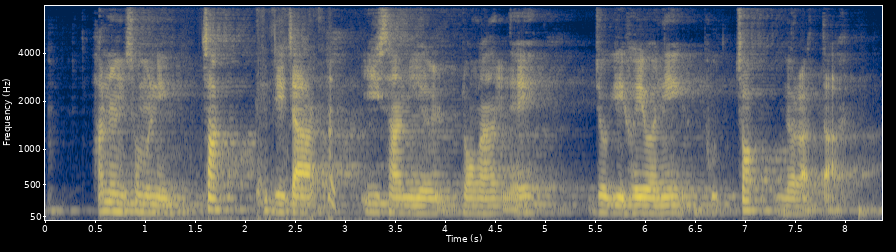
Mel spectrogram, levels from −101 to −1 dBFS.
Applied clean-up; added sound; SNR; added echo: neural separator model SepFormer DNS4.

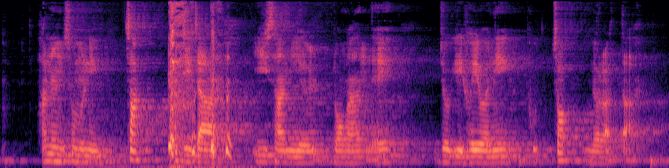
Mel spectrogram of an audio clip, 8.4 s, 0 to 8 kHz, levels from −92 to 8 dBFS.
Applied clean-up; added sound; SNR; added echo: none; Cough; -1 dB; reverberation time 1.3 s.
